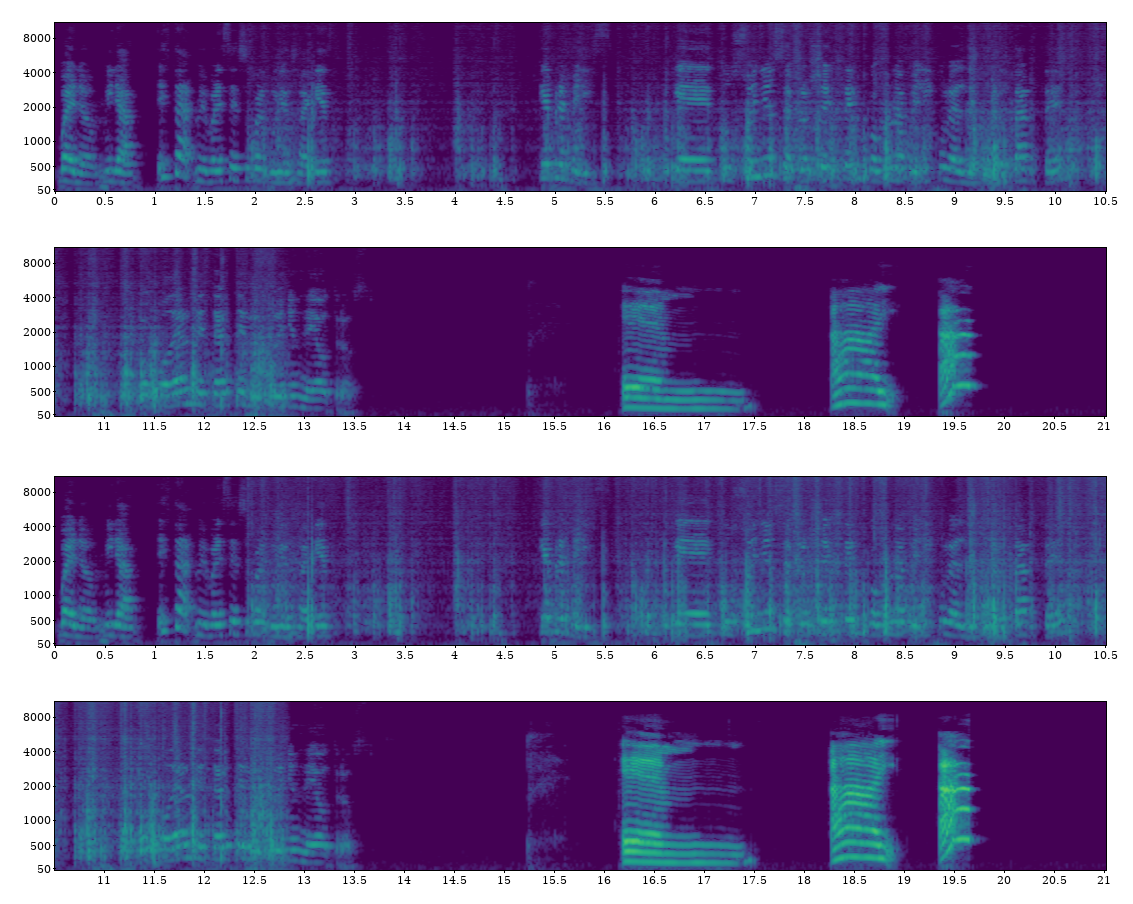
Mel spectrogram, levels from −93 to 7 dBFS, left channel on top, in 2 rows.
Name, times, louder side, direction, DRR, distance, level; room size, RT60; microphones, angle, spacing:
voice 1, 0.0-2.8 4.8-5.4 6.2-10.2 11.4-13.6, right 1 dB, ahead, 0.5 m, -45 dB
sound 1, 1.9-3.7 4.0-4.6 4.9-12.9, right 3 dB, 65° right, 0.9 m, -46 dB
voice 2, 16.2-17.4 18.3-18.9 19.3-19.7, right 9 dB, 80° right, 0.3 m, -26 dB
4.7 x 2.3 x 2.4 m
head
